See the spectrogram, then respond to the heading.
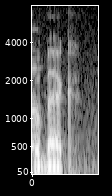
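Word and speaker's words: Québec: I believe it's pronounced so, Quebec.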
